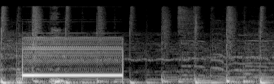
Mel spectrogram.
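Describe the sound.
A telephone line gives one loud, steady tone for about a second, then cuts off into a series of short clicks and faint tones.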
